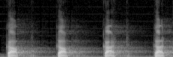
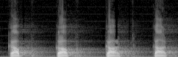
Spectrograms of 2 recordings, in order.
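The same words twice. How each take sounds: The two takes are said the same way.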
